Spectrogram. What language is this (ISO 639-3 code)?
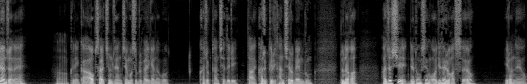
kor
